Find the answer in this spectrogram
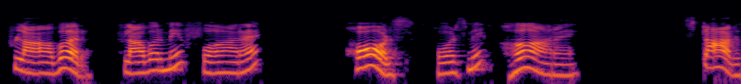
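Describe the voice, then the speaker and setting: A woman's voice: mid-range voice, a bit bright, dry recording. A woman teacher patiently explaining a first-grade English lesson, repeating letter sounds and words, mixing Hindi explanation with English words. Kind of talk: explaining a textbook lesson to young pupils. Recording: slightly dull lo-fi recording.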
